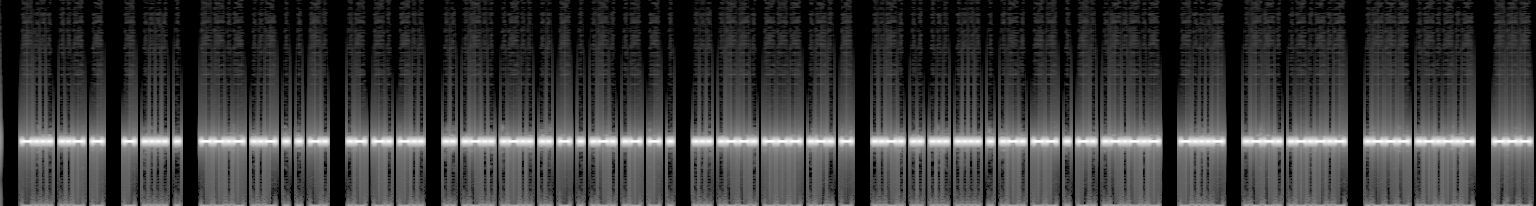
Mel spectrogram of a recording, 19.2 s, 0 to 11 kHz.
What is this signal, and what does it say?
Morse code, heard as a keyed tone, about 30 wpm, 1000 Hz. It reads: BUT THE QUEEN AND ILLITERATE SPORT FISHERMEN. <BT> P. J. O
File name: qotdfiles / 30wpm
